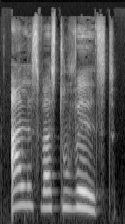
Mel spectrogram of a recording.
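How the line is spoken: Calling out, princess. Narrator (German): rief die Prinzessin

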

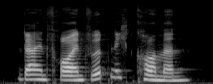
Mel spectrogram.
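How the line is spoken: Croaked. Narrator (German): krächzte eine Stimme hinter dem Hasen

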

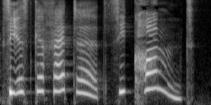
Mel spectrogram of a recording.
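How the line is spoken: Excited calling. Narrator (German): Die ersten Sternenkinder und Schneeflocken riefen aufgeregt

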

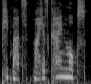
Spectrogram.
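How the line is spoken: Whisper. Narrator (German): flüstert

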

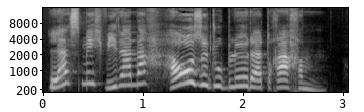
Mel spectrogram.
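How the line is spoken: Called out. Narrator (German): ruft Anna und zieht freche Grimassen

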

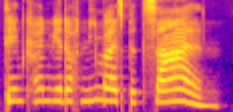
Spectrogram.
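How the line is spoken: Sighed. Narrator (German): seufzte Felice

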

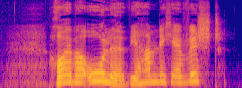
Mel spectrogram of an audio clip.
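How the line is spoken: Loud call. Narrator (German): ruft Tina laut

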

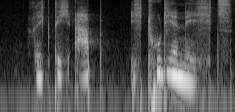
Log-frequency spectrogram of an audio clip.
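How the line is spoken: Whispered. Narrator (German): flüsterte Sten

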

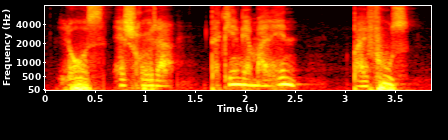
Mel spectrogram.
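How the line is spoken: Whispering. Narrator (German): flüsterte sie zu

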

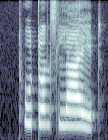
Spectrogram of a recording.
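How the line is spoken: Sad trembling lament. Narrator (German): jammern die Käfer betrübt und zittern

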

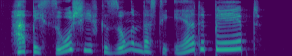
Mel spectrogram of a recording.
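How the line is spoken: Frightened shout. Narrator (German): rief, während sich beide fest aneinander klammerten

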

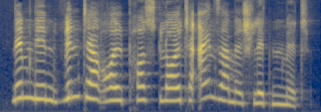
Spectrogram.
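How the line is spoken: Calling out. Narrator (German): rief Amalie

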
